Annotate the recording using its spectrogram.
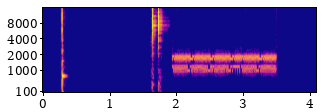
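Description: Sharp clicks, one single with a short popping tone and one a quick double click, then a steady electronic tone lasting about a second and a half.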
